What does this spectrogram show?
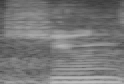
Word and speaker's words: Kuehn: But the middle of Tyson Wells is the main street is called Kuhn Street, and this is right here. It's spelled Kuehn, Kuhn Street, and I'm going to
